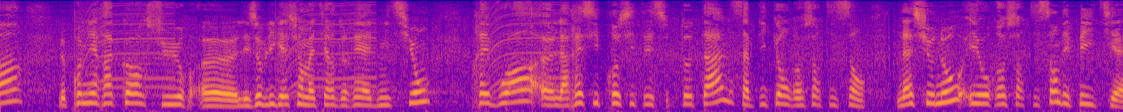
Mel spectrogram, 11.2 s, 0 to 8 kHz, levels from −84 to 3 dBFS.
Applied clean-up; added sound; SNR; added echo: none; Telephone; 17 dB; none.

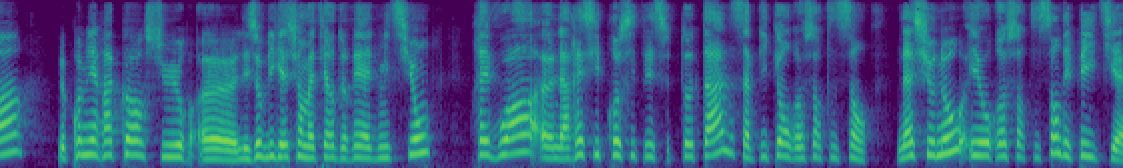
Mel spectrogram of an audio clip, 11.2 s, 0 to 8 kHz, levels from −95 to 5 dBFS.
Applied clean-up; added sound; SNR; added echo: neural mask model DeepFilterNet 3.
